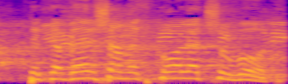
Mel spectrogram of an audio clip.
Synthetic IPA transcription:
t̪ekabelʃamet̪ko̞lat̪ʃuvo̞t̪

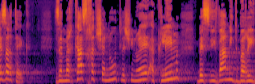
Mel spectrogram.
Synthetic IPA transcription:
ezeʁtek | zeme̞ʁkazχadʃanutle̞ʃinujejaklimbe̞svivamidbaʁi

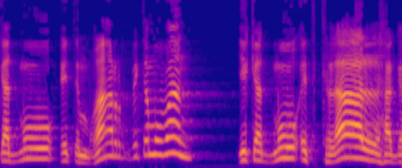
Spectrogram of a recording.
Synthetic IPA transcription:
kad̪muet̪ɪmɣaɾvekamuvan | jɪkad̪muʔet̪klalɦaɡ

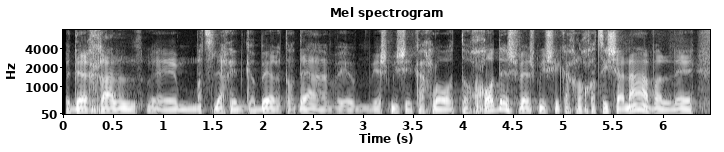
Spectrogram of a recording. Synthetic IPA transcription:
b̥ed̪eʁeχklalemat͡sliaχleit̪̚ɡabe̞ʁat̪ajod̪eavejeʃmiʃejikaχlo̞ːto̞χo̞d̪e̞ʃvejeʃmiʃejikaχlo̞χat͡siʃanaːvale

